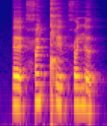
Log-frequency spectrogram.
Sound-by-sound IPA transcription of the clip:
ɛː ʔ ħ ẽ p ǃʰ eː p ħ ø n ə

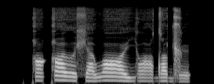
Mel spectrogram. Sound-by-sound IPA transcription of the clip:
q a q ɤː ʃ a w ɒː j ɔː dˤ ɛ ɖ͡ʐ ʏ

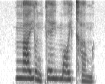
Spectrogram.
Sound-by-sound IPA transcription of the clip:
ŋ aː˧ j ɵ˨˩ n k e˧ j m ɔː˧ j kʰ ɐ˨˩ m

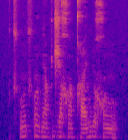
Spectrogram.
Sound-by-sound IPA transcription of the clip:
t͡sʼ ũ t͡sʼ õ ɗ ɛ̃ q d͡ʒ ɐ χ ũ qʰ ɛ ŋ y χ ũ

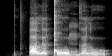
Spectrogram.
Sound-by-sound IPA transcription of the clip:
t͡sʼ a l ə ǃ o ŋ ɡ ə l u

